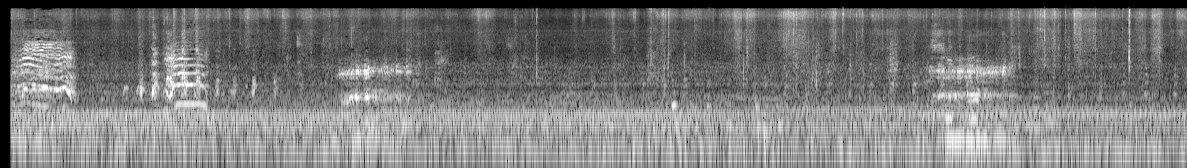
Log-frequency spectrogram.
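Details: Goat quarrelling with sheep, headbutting: short wavering bleats at the start and again near two, three and a half and nine and a half seconds, set against a steady low droning hum throughout.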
